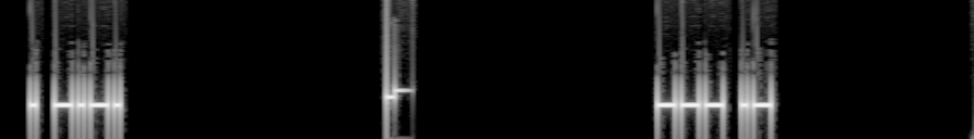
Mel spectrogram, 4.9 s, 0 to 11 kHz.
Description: Morse code, heard as a keyed tone, about 40 wpm, 700 Hz. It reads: EC OA
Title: Top Two Letter Combinations in Words 40wpm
